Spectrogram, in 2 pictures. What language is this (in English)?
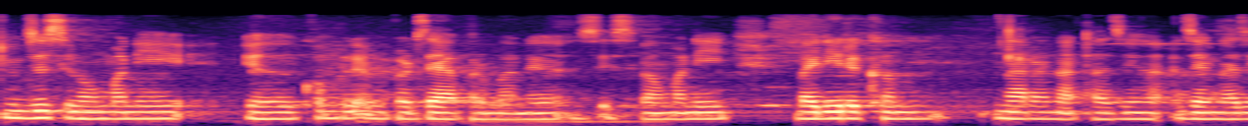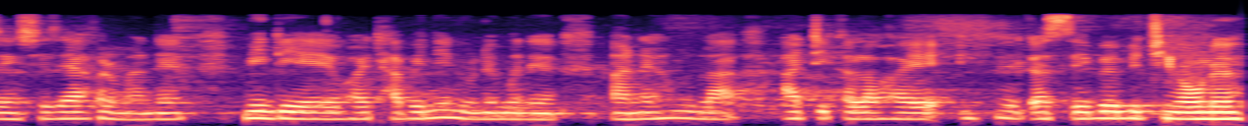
Bodo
